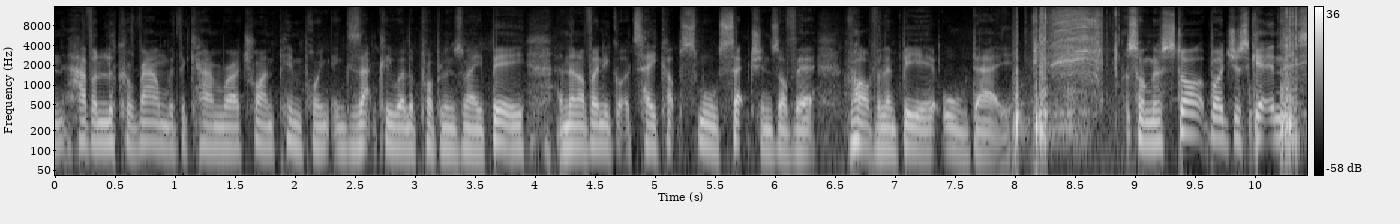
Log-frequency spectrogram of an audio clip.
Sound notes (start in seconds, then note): 8.0 drill sound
